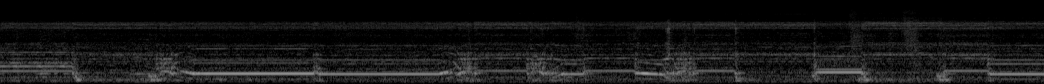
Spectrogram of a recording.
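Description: Stepper motors of a Sherline 5400 CNC mill, driven by a TB6560 controller, whining as the axes move. Each move holds a steady tone for a second or so, then slides or steps to a new pitch as the motors speed up, slow down and change direction. The loudest stretch comes about two seconds in.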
